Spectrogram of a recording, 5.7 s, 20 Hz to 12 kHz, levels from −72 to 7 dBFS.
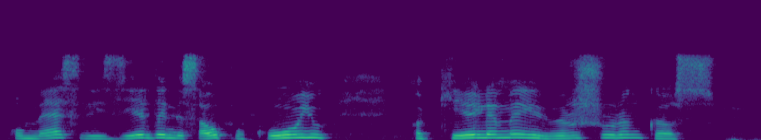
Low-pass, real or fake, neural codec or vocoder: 7.2 kHz; fake; codec, 16 kHz, 2 kbps, FunCodec, trained on LibriTTS, 25 frames a second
